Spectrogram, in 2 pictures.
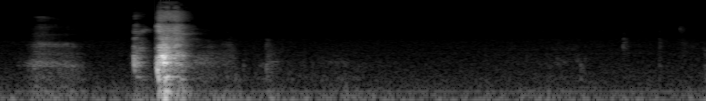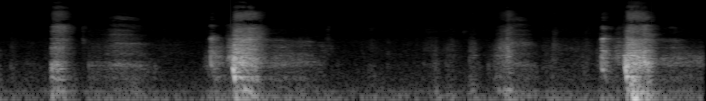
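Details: Four morning allergy sneezes muffled with tissues pressed tightly to the face, each with a short in-breath, spaced several seconds apart; allergic sneezing.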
